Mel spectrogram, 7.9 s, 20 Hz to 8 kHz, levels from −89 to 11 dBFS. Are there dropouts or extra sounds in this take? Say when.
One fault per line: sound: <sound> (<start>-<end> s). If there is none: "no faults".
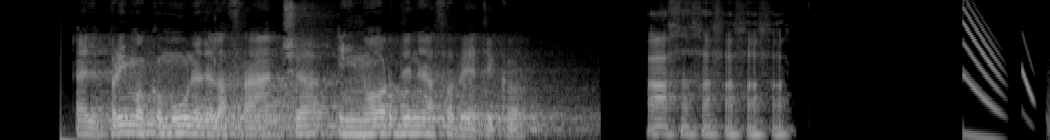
sound: laugh (4.8-6.1 s)
sound: chirp (7.2-7.8 s)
